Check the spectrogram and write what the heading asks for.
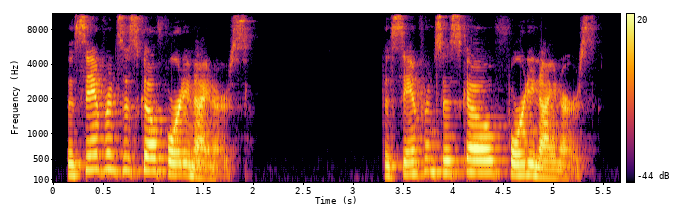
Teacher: this is a long one and so we have a lot of unstressed syllables and so it sounds like I'm speaking a little faster and that might help some people to think you need to make your syllables quicker, faster, and less precise in these longer combinations.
